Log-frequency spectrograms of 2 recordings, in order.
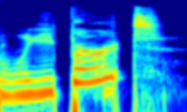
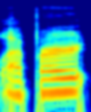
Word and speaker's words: Leppert: Um, Robert Stack called her Tammy Lyn Lebert. Ah. And I was like, that can't be right because it's definitely spelled leopard and then everything else I saw pronounced it leopard.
